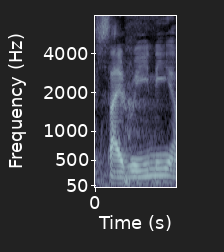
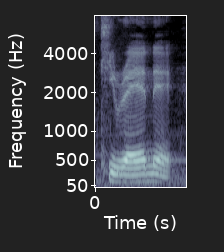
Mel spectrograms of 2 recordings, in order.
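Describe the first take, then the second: First: The name is said in its English pronunciation. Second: The name is said in its Japanese pronunciation. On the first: "the English version is actually like Cyrene" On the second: "the Japanese pronunciation says Kirene"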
